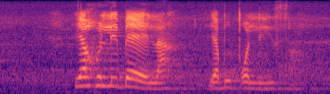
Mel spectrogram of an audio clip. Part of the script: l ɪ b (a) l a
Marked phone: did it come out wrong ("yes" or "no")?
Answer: yes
